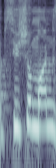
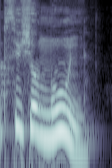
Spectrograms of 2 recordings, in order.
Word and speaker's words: Psychomoon: Also erstmal hat er es falsch ausgesprochen, weil Psychomon, das klingt wie ein Pokémon. Ja, ja, das stimmt. Das heißt aber Psychomoon.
